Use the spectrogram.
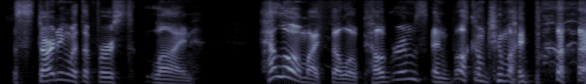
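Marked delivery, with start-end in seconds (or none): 2.6-5.8 as obnoxious as possible, pitched-up voice. Reading the first line of a book aloud, mock-obnoxious reading. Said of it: "obnoxious way possible".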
